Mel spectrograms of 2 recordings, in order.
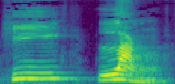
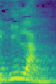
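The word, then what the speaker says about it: hilang: না দেখুন মালয়েশিয়ান ভাষায় হারানোকে বলা হয় হিলাং হিলাং উচ্চারণটা হবে হিলাং লিখে রাখুন প্লিজ যাদের জানা নাই হিলাং আর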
